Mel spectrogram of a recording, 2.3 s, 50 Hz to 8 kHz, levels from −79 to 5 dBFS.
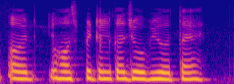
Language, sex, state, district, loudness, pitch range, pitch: Hindi, female, Chandigarh, Chandigarh, -12 LUFS, 230-245 Hz, 240 Hz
